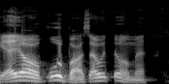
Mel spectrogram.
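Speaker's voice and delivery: put-on Italian American accent. Retelling how they greeted Food Boss: imitating own put-on accent. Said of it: "the accent of my voice changed slightly".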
